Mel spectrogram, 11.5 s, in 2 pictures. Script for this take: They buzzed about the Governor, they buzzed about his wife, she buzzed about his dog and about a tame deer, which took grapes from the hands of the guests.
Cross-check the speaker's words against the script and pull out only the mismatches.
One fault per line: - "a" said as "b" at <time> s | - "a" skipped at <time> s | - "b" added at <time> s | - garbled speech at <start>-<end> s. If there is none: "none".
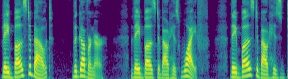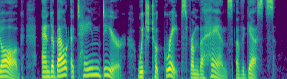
- "she" said as "they" at 4.6 s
